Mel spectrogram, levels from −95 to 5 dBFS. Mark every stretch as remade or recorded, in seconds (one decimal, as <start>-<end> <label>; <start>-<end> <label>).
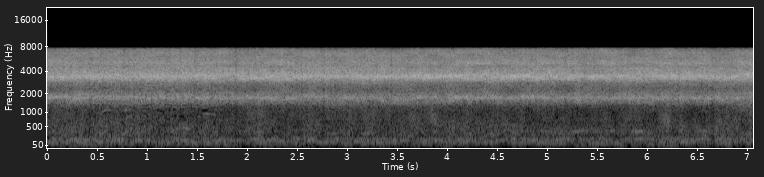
0.0-0.4 remade; 0.4-1.7 recorded; 1.7-7.1 remade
